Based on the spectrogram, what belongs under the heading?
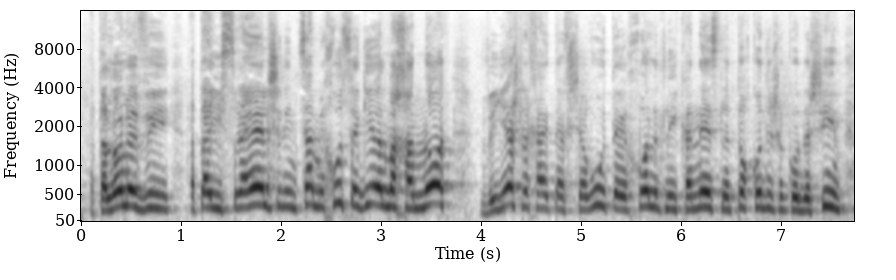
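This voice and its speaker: Man preaching slowly with hushed drops. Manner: slow, deliberate preaching with sudden drops to a low hush. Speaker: rabbi. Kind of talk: sermon.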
